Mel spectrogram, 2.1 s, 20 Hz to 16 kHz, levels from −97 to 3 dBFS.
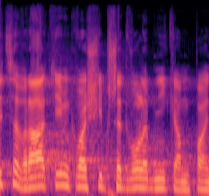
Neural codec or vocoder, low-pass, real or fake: none; 14.4 kHz; real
